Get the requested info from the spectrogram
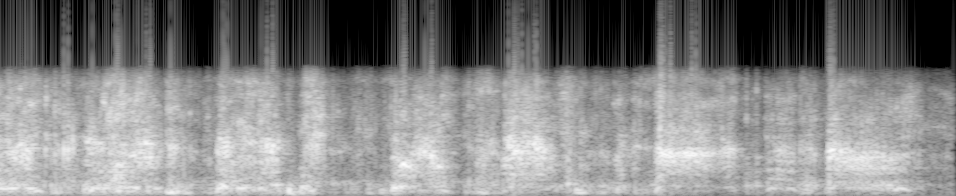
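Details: Two dogs fighting, a big adult and its smaller son, giving harsh snarling growls and rough barks in dense overlapping bursts about every half second, with short gaps between flurries.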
